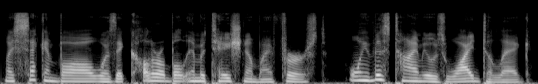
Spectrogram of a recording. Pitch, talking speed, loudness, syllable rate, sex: 140 Hz, 200 wpm, -17 LUFS, 5.2 syllables/s, male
